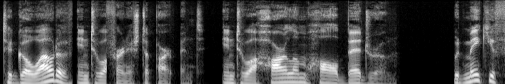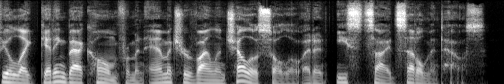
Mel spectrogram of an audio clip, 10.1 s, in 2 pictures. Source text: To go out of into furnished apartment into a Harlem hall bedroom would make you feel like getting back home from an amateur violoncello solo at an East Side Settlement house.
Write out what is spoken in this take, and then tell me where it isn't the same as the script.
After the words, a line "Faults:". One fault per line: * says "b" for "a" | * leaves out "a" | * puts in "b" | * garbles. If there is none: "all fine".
To go out of into furnished apartment into a Harlem hall bedroom would make you feel like getting back home from an amateur violoncello solo at an East Side Settlement house.
Faults:
all fine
